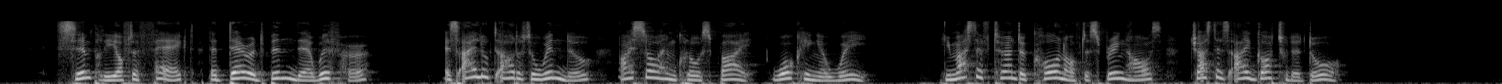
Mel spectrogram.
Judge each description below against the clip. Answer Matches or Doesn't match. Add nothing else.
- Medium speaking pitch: Doesn't match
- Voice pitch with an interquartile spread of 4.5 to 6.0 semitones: Matches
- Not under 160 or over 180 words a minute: Matches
